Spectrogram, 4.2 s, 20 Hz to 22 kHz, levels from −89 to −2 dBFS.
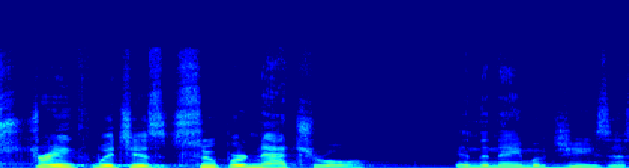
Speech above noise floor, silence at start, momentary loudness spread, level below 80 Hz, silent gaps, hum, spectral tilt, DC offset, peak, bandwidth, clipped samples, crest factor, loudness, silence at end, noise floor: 26 dB; 0 s; 12 LU; -72 dBFS; none; none; -6 dB/octave; under 0.1%; -28 dBFS; 16 kHz; under 0.1%; 18 dB; -45 LUFS; 0 s; -70 dBFS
